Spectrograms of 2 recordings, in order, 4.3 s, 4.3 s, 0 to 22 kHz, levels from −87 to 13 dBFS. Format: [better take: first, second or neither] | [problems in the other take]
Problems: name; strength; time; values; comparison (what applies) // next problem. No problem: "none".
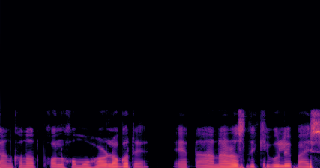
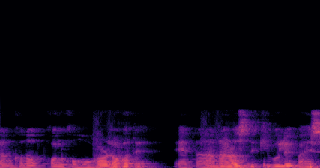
first | background sound (Growling); 13 dB below the speech // room echo; dies away in 0.5 s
